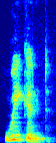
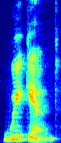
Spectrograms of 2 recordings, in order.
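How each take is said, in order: First: "Weakened" with the second syllable reduced to schwa. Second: "Weekend" with a full eh in the second syllable; full vowel. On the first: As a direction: stress weak, swallow the vowel after it in "Weakened". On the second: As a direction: keep end clear and unreduced in "Weekend". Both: Shown as a demonstration. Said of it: "These are two different words".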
